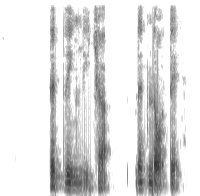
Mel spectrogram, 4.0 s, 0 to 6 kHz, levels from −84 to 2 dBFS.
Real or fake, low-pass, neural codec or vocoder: real; 5.4 kHz; none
